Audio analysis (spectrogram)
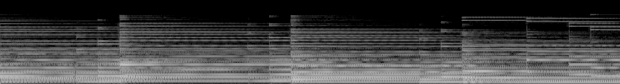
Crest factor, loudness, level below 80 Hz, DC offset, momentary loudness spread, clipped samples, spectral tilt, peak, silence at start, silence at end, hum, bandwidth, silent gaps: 14 dB; -20 LUFS; -60 dBFS; under 0.1%; 5 LU; under 0.1%; -6 dB/octave; -4 dBFS; 0 s; 0 s; none; 11 kHz; none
